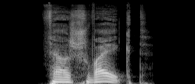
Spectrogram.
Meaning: inflection of verschweigen: 1. third-person singular present 2. second-person plural present 3. plural imperative
- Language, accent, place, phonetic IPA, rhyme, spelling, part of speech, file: German, Germany, Berlin, [fɛɐ̯ˈʃvaɪ̯kt], -aɪ̯kt, verschweigt, verb, De-verschweigt.ogg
